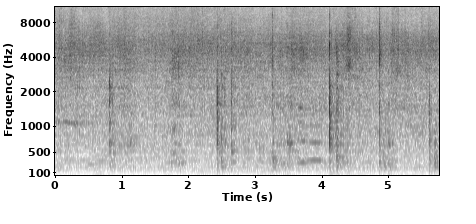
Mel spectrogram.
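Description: Aloe vera pieces being sautéed with onion and spice masala in a pan, a steady sizzle. A stirring spoon knocks and scrapes against the pan several times.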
